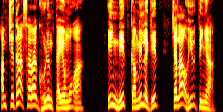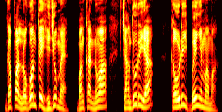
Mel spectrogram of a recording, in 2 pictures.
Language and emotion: Santali, angry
